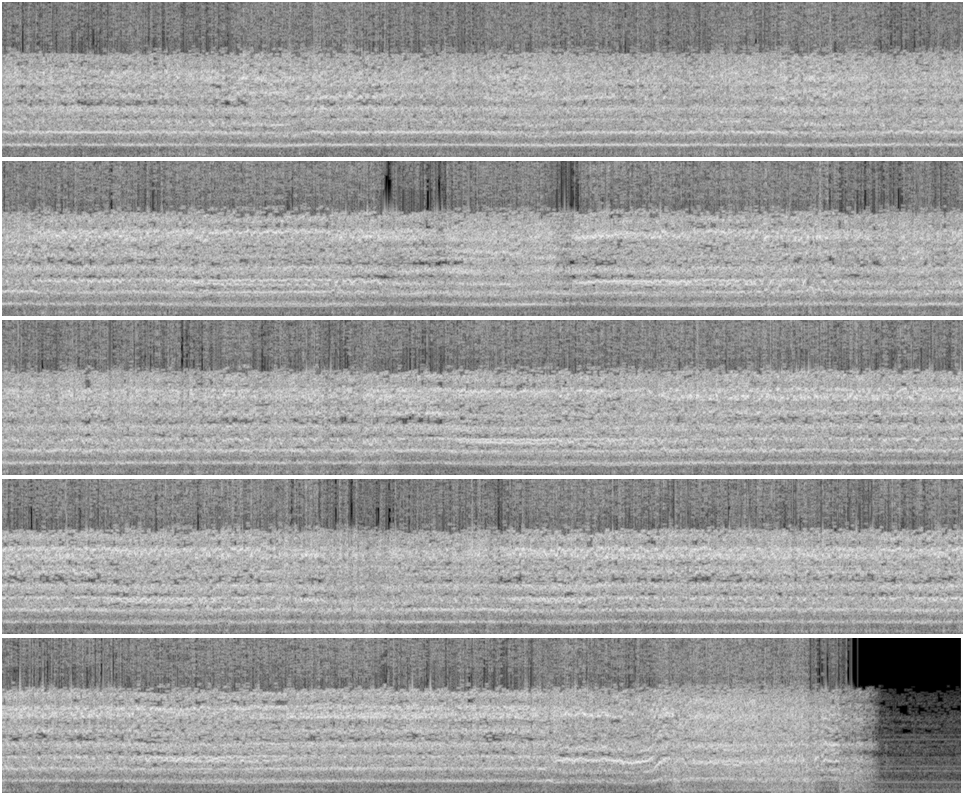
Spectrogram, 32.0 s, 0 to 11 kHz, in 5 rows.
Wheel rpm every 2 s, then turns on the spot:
230, 230, 230, 220, 210, 210, 230, 230, 220, 230, 220, 220, 230, 220, 230, 150.
none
